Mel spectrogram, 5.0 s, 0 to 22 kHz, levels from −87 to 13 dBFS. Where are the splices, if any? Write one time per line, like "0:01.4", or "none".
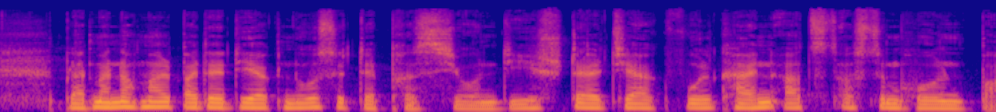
none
